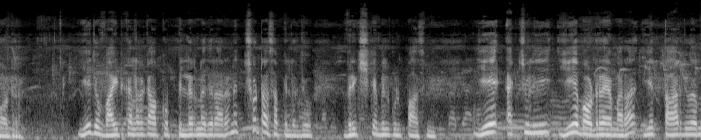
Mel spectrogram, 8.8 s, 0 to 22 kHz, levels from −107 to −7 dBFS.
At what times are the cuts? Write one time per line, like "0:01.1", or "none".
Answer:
none

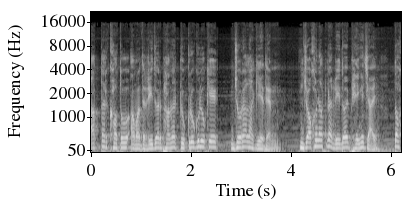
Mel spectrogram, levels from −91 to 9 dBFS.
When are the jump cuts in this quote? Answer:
none

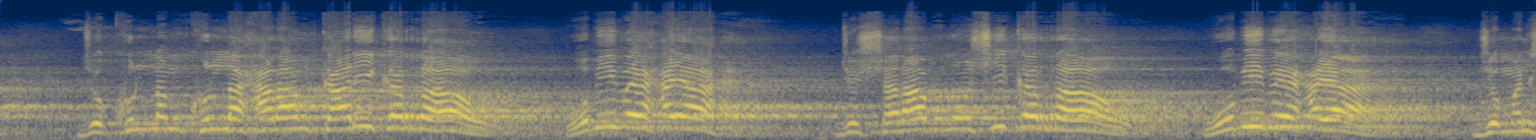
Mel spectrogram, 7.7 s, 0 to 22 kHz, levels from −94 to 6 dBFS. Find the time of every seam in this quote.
none

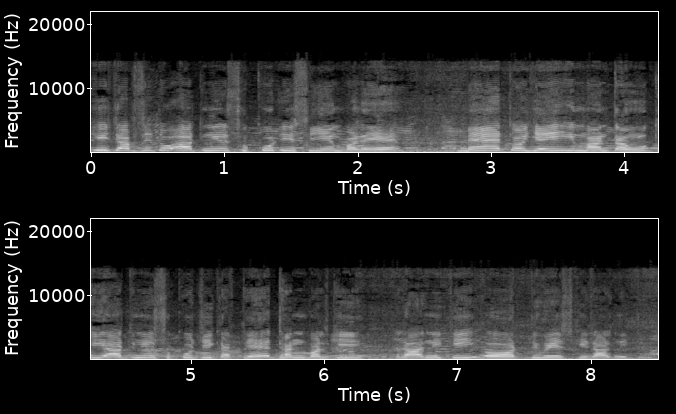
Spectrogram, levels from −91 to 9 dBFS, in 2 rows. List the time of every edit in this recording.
none

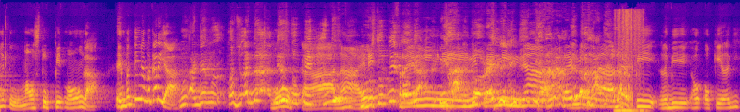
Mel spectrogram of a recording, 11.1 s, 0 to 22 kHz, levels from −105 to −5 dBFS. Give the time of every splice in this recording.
0:09.5

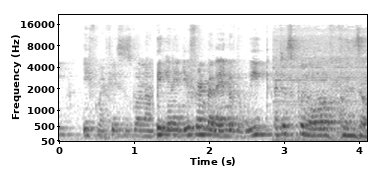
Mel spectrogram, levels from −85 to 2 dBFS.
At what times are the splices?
0:02.8

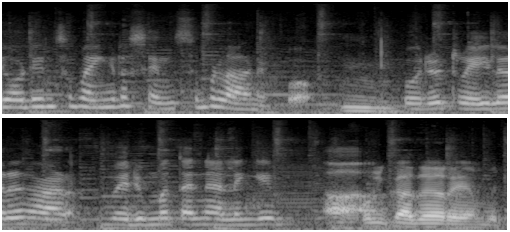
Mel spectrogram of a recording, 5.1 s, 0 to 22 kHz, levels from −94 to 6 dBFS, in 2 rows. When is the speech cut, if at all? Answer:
none

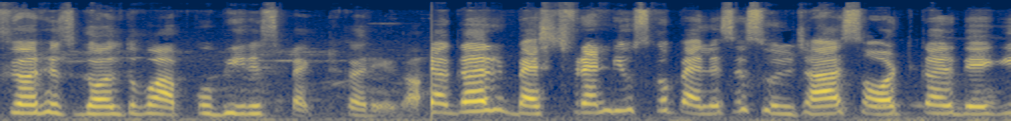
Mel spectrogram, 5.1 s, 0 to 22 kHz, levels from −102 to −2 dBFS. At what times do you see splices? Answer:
0:01.9

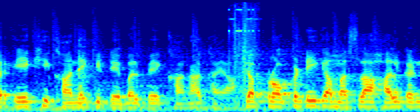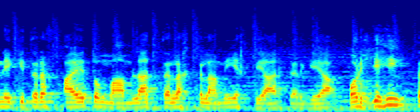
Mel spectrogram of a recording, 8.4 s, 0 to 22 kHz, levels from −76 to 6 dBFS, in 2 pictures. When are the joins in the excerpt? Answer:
0:02.2

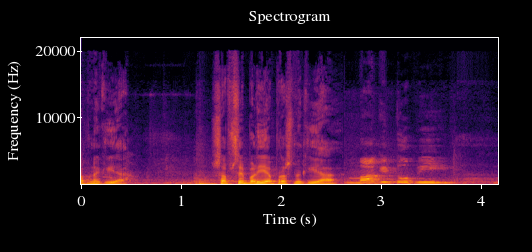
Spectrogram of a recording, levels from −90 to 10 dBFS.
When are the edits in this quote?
0:02.6

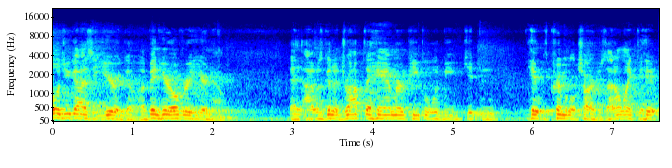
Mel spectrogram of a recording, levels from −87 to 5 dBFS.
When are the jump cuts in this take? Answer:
none

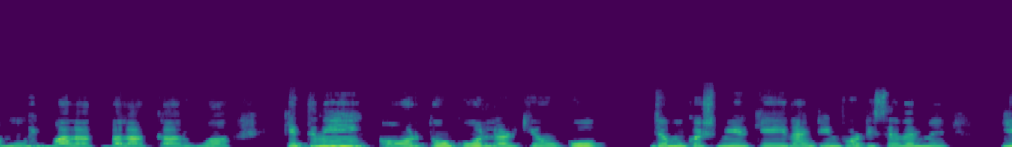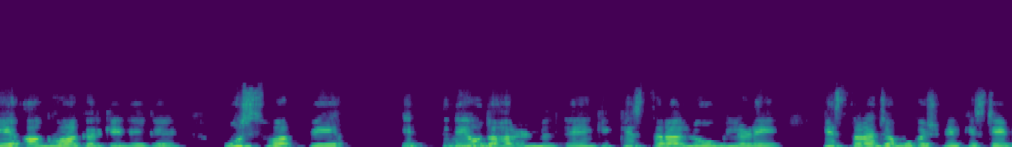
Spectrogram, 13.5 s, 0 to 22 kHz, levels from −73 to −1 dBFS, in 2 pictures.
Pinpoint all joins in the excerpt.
none

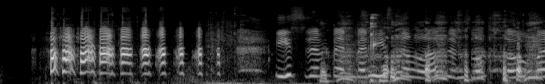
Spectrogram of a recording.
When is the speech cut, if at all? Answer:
none

